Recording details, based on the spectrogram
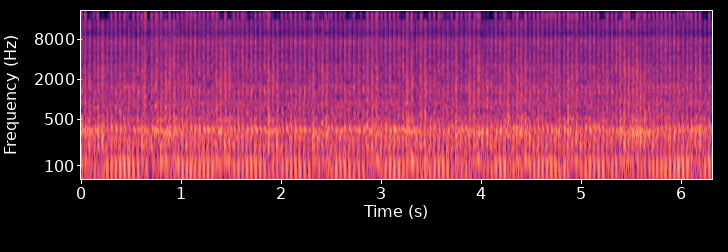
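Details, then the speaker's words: Old Bolens tractor (late 60s/early 70s), barn-stored for years, cranked; rough uneven chugging under heavy clatter, never catches; no fuel flowing through filter though gas is on, suspected blockage, not confirmed. "the gas has been on it's not one position i don't have any flowing through the filter yet this could be blocked up"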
